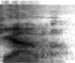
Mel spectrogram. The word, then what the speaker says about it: Yahowah: Now imagine the single most important discovery that I made along the way is to prove that Yahwa's name YHWH is pronounced Yahwa.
